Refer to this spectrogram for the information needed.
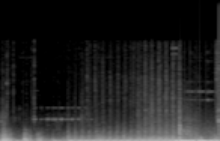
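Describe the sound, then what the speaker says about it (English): Gunfire from a hand cannon in a video game, crackling in dense, continuous bursts with a low rumbling body and no pauses between shots. "Alright, now I have my sniper of choice, the hand cannon."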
